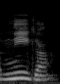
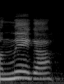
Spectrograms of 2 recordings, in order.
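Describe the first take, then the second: First: The first vowel is an i sound. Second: The first vowel is an e sound. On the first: It clearly means you. The speaker calls it right. "Aunque se escribe con e, se pronuncia niga" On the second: It could mean either you or I. The speaker calls it wrong. "si yo digo nega, no sé si estoy diciendo tú o yo"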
